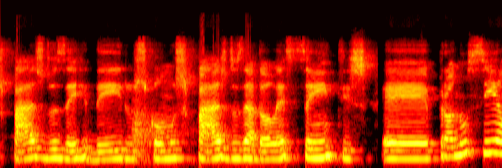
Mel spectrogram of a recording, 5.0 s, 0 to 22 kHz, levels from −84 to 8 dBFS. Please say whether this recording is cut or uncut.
cut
